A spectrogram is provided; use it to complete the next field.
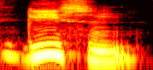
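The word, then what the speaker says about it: Gießen: one the next is Giessen se dicen the odd letter in the middle of the word is pronounced like a sharp s Giessen se dicen Giessen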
